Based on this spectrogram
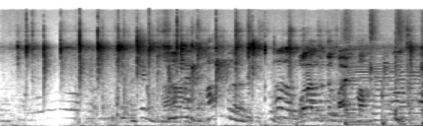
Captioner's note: Applause from PRO Team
